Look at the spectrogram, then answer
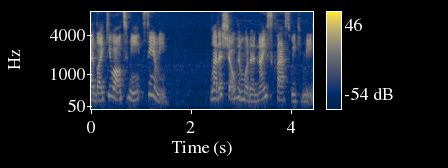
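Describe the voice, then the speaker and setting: A female-sounding, put-on character voice speaks at a medium pitch for a woman and a moderate pace. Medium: read story. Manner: calm, prim.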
